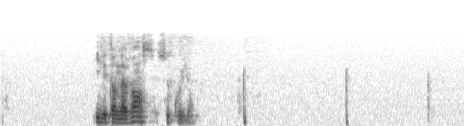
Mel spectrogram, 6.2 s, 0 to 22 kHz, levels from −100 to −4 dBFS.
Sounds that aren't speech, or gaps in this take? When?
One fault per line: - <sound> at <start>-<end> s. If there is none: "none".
none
